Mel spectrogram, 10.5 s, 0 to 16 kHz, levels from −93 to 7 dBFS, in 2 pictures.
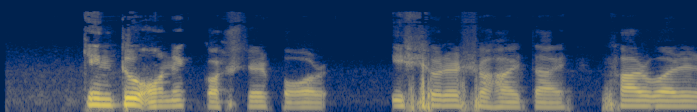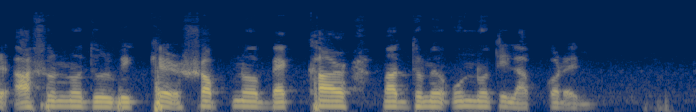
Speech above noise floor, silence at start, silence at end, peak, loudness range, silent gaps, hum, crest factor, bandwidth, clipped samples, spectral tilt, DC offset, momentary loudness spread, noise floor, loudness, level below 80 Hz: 38 dB; 0.65 s; 0.8 s; 0 dBFS; 9 LU; none; none; 22 dB; 6.8 kHz; under 0.1%; -9.5 dB/octave; under 0.1%; 15 LU; -58 dBFS; -21 LUFS; -48 dBFS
